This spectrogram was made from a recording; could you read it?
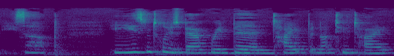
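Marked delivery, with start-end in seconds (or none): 0.0-0.6 whisper. A narrator's reading. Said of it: "I whispered".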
